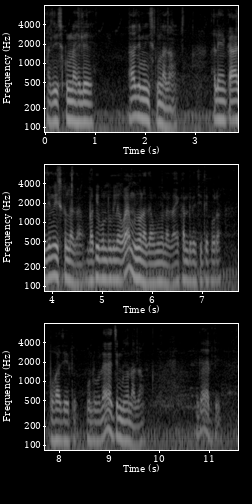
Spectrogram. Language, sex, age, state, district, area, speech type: Assamese, male, 18-30, Assam, Goalpara, rural, spontaneous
